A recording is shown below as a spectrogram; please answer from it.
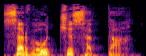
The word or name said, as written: सत्ता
